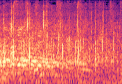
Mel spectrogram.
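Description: A large crowd at a political rally in Jabalpur claps steadily while a voice carries over the applause throughout.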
